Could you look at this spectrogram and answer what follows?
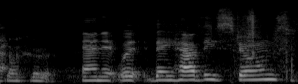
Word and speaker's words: Schacher: Shaker. Schacher. Schachter. No T. Schacher. Yeah. Schacher.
